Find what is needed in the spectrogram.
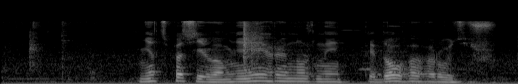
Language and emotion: Russian, neutral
